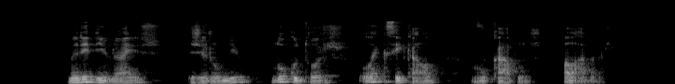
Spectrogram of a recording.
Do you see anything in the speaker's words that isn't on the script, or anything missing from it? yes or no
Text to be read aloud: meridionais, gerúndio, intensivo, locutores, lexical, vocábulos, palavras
yes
